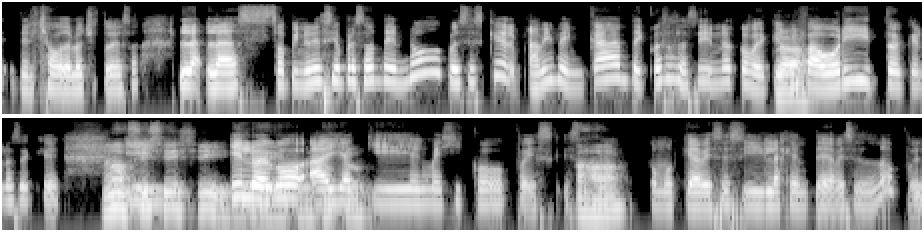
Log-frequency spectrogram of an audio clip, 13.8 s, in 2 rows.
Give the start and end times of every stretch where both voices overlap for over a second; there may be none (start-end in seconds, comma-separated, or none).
7.8-9.7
